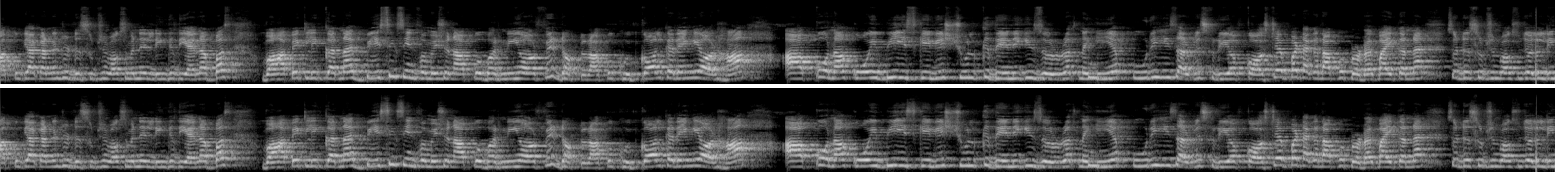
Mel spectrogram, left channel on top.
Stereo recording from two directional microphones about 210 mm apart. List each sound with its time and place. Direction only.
0.3 s a woman's voice: 5° right (ahead or behind)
